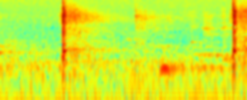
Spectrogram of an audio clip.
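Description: A single sharp crack of a badminton racket striking a shuttlecock, about half a second in, ringing briefly in the hall.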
